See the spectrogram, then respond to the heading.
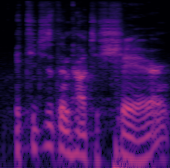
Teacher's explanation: there's a slight rise in her intonation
